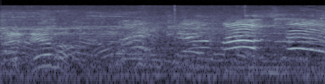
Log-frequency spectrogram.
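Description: Several high-pitched voices calling and chattering indistinctly, overlapping one another, with no clear words.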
